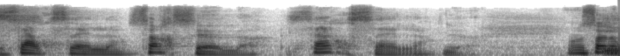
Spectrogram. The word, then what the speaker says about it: Sarcelles: ¿Cómo se pronuncia? Sarcelles. Sarcelles.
